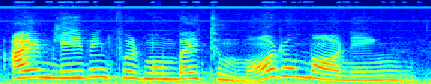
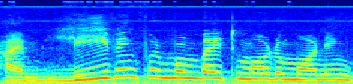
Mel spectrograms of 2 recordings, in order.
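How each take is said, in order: First: The word tomorrow carries the main stress. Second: The word leaving carries the main stress. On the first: It is tomorrow, not today. "means I am leaving for Mumbai tomorrow and not today" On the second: The person is going, not staying. "that means I am leaving and I am not staying back"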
